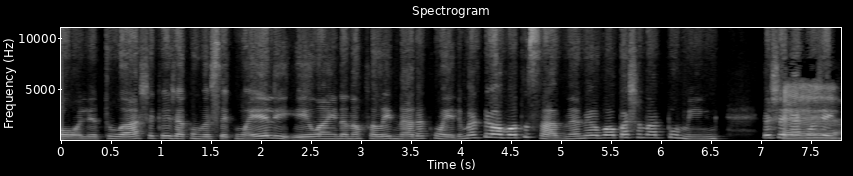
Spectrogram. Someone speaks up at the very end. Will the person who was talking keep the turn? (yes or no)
yes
